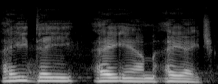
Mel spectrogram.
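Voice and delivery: ordinary talk, nothing marked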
